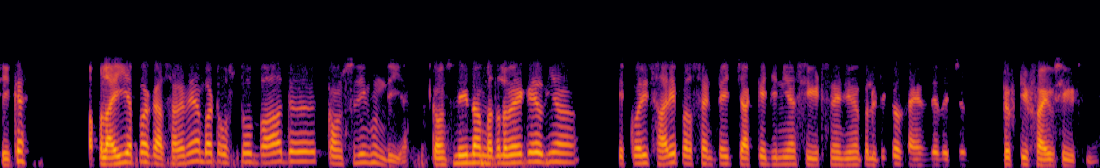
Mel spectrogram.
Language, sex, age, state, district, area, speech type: Punjabi, male, 30-45, Punjab, Patiala, rural, conversation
